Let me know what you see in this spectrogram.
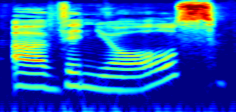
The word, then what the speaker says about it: Vignoles: You could try something like a Catawba wine, which is a sweet blush, or Vignoles, which is spelled V-I-G-N-O-L-E-S, the G is silent, mm-hmm.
